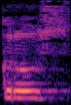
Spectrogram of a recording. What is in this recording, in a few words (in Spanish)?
"cruz", Silabas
